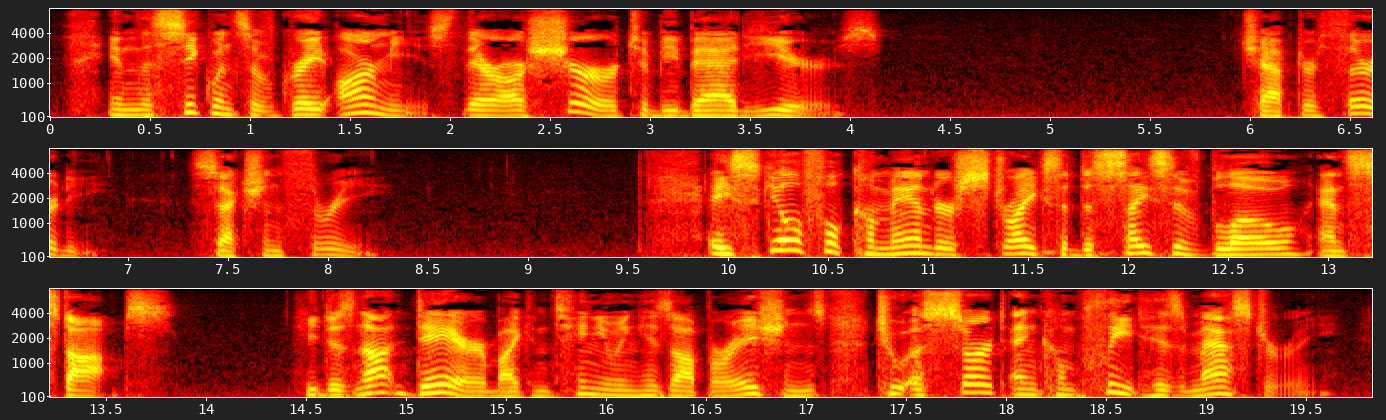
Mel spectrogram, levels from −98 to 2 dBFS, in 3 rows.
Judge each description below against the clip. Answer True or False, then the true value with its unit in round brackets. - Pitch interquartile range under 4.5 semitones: False (5.1 semitones)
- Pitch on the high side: False (155 Hz)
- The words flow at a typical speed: False (110 wpm)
